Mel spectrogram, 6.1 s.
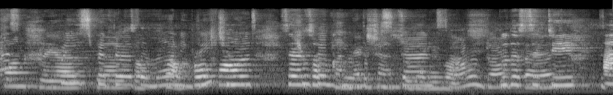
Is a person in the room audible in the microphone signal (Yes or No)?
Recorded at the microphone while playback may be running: Yes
